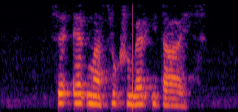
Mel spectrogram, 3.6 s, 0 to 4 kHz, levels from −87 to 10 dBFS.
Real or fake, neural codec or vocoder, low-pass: real; none; 3.6 kHz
